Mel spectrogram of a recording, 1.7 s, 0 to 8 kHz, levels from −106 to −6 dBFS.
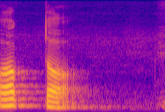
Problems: echo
